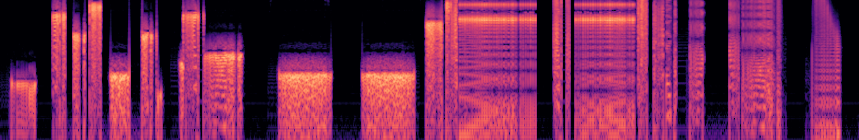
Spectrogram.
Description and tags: A really destroyed beat from an old drum machine processed with Nord Modular and other effects.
